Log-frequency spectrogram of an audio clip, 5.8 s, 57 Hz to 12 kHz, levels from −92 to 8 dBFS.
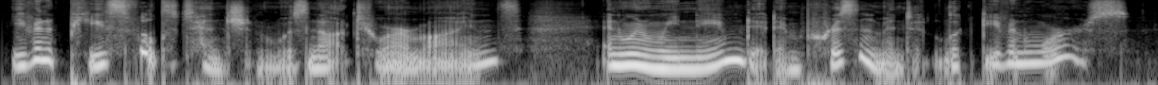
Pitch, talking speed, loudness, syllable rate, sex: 210 Hz, 195 wpm, -18 LUFS, 6.0 syllables/s, female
